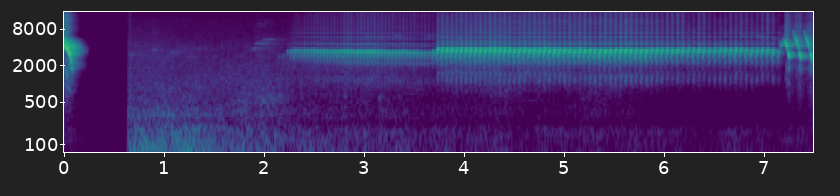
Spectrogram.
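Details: AF canary rolling song: after a brief noisy start with low rumbling, a long steady buzzy trill of very rapid pulses holds one pitch for several seconds, growing louder midway.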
